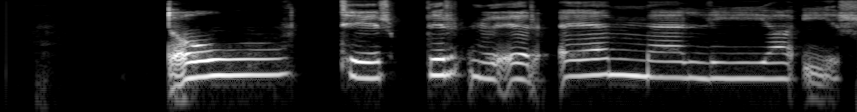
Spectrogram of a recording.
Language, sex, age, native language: Icelandic, female, 8, Icelandic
